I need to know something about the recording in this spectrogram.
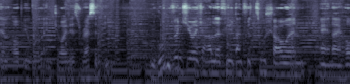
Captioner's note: talking German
